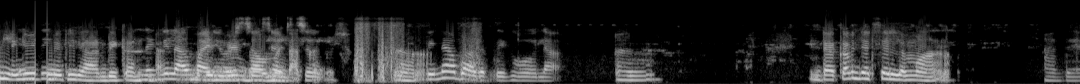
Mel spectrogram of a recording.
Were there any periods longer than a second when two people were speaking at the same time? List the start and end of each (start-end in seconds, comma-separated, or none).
1.4-3.3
